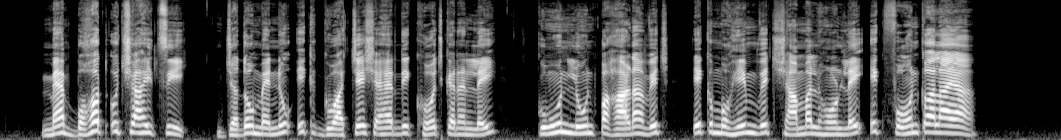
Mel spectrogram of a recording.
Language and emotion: Punjabi, happy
